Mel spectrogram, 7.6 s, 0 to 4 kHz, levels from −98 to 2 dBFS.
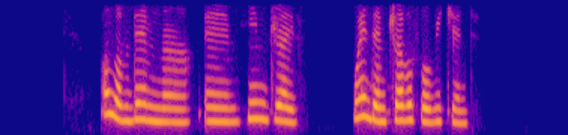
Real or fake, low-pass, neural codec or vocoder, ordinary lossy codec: real; 3.6 kHz; none; none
